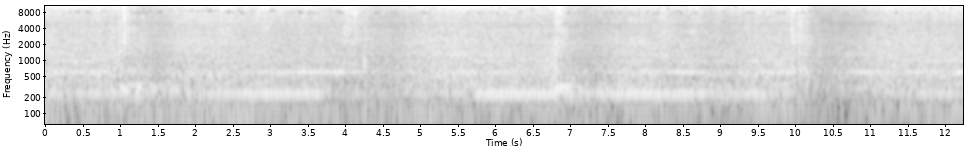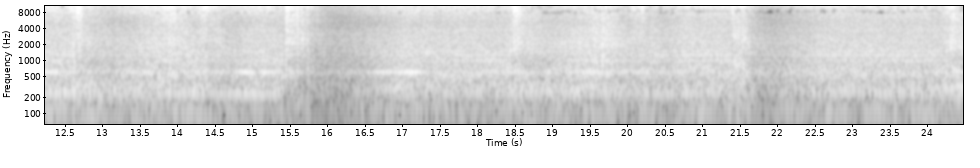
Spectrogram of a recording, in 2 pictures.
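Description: Roll-forming line with a flying shear running steadily, steel sheet hissing and rubbing through the rollers with a low hum. A short metallic impact comes about every three seconds as the shear cuts off each panel of roughly three metres.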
